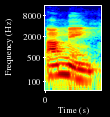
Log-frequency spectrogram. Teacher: esse M ali no finalzinho da palavra amém vai ter som de I. Eu estou falando de som, tá?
